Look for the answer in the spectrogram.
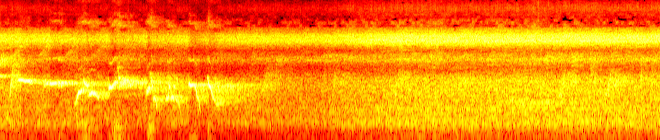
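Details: Wild white-rumped shama giving a short series of sharp, descending whistled notes over a constant high insect drone, which continues alone after the song stops.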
